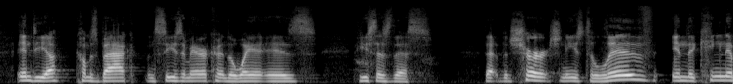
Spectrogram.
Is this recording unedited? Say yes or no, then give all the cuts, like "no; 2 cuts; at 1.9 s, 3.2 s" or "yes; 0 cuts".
no; 1 cut; at 3.5 s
